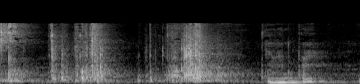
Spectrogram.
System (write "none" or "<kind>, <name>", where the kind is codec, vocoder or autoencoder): none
